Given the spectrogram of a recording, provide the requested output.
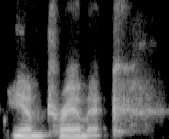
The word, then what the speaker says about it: Hamtramck: so much a question as a comment it's pronounced Hamtramck thank you thank you I need to learn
